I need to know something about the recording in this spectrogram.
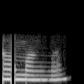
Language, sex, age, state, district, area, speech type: Tamil, female, 18-30, Tamil Nadu, Erode, rural, conversation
